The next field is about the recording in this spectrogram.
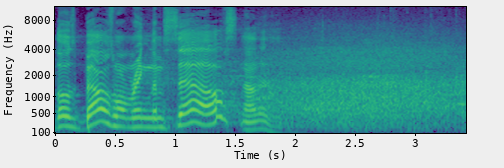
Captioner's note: laughter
